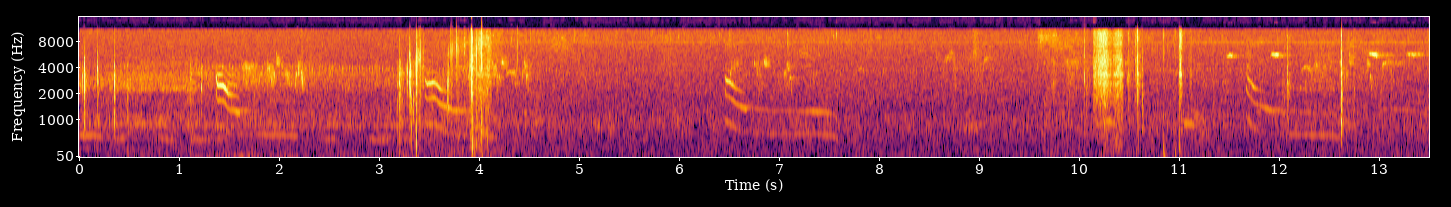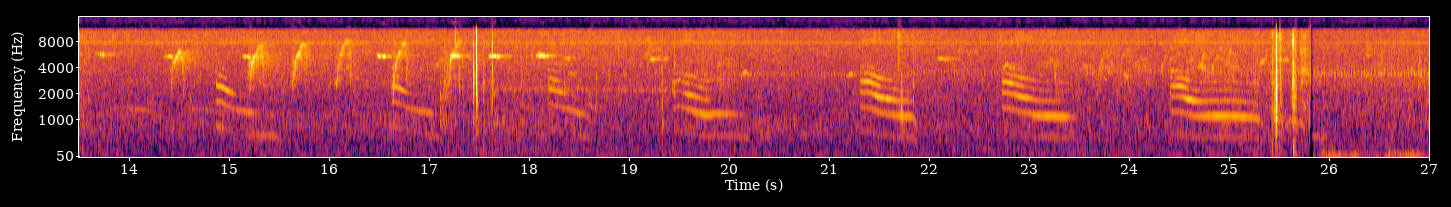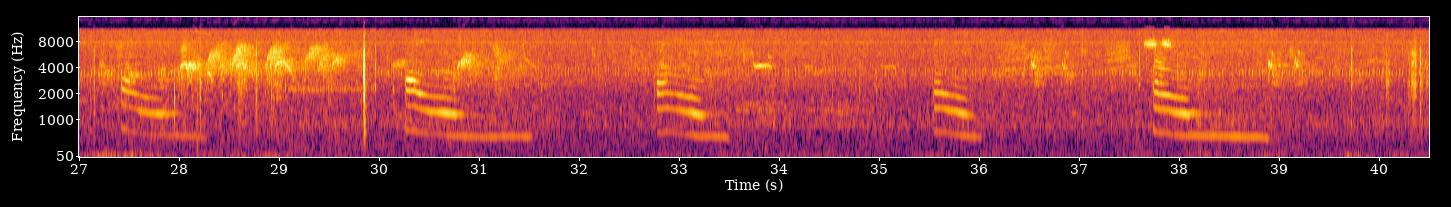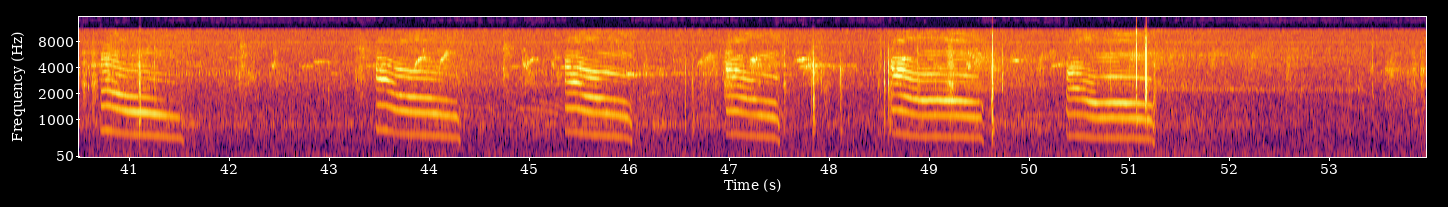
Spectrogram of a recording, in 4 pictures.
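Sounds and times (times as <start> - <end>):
cat meowing: 22.7 - 23.5, 24.4 - 25.3, 32.8 - 33.5, 35.6 - 36.0, 37.8 - 38.9, 40.7 - 41.6, 43.5 - 44.4, 45.4 - 46.1, 47.0 - 47.6, 48.6 - 49.6, 50.4 - 51.3.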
